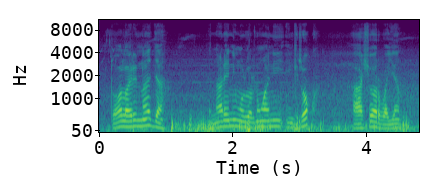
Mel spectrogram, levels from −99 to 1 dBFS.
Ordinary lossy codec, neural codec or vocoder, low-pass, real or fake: none; none; 9.9 kHz; real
